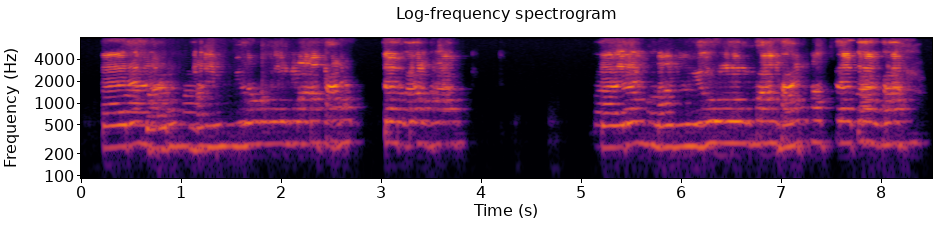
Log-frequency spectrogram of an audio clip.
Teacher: There is a slight pause after mahat.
